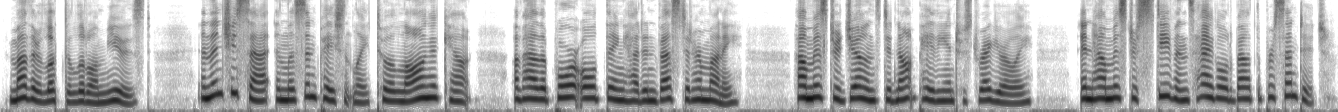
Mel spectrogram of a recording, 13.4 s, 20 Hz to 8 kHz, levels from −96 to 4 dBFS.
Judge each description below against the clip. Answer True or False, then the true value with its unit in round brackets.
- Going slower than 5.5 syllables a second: False (6.0 syllables/s)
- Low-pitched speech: False (255 Hz)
